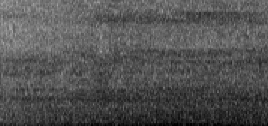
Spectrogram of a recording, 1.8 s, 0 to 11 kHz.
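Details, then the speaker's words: 1989 Pontiac Firebird Formula, sat 17 years, just restarted with no cooling water hooked up: steady fast hum with no misses, idle noticeably high; owner suspects a vacuum leak. "idling kind of high uh we don't have any uh water cooling in this thing so going to shut her down"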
